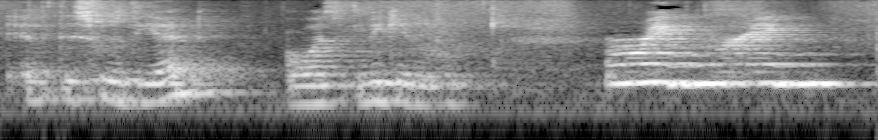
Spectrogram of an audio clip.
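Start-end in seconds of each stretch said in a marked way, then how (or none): 3.0-4.2 loud high doorbell imitation; doorbell ring. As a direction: blare "Ring, ring" like a bell, much higher and louder. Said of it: "blared the doorbell".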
